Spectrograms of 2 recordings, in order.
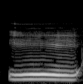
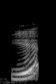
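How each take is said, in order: First: "ఏ" held long and loud; long vowel. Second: "ఏ" said short and loud; short vowel. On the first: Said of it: "దీర్ఘాలు అంటారు కదా". ("ఏ" గట్టిగా, దీర్ఘంగా) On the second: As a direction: cut "ఏ" short, as the small sound. ("ఏ" చిన్న శబ్దంగా, గట్టిగా) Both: Shown as a demonstration.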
